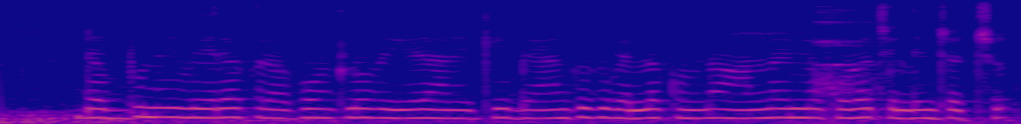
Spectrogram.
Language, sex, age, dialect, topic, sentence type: Telugu, female, 36-40, Central/Coastal, banking, statement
